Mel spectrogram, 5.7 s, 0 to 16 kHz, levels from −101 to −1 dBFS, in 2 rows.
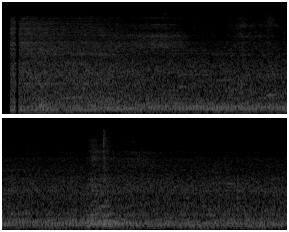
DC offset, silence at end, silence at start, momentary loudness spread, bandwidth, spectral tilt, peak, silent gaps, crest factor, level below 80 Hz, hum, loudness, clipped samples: under 0.1%; 0 s; 0.05 s; 4 LU; 11 kHz; -4 dB/octave; -52 dBFS; none; 18 dB; -88 dBFS; none; -68 LUFS; under 0.1%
